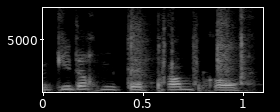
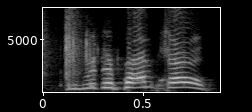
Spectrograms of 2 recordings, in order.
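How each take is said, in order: First: Said in the usual way. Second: Higher, louder command; frustrated teammate shouting instructions; urgent shout. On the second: Real, not acted. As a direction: yell the order at your teammate. Urging teammate to push.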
